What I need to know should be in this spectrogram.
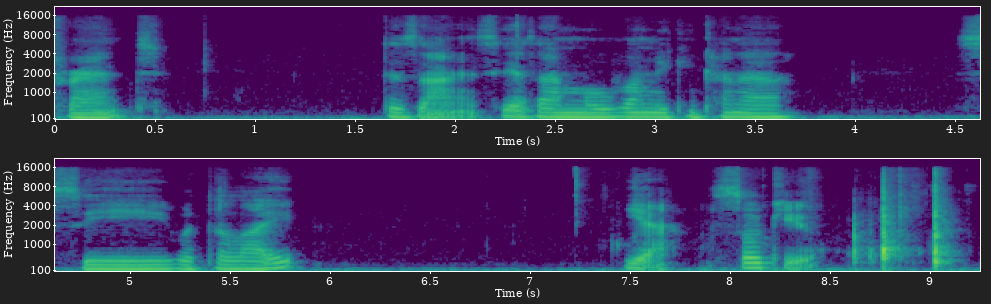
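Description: A plastic case clicks and rattles as it is handled.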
